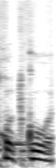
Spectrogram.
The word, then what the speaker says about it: Rothko: ou une bannière donnée je prononce rotco à la française hein euh et parosco parce que quand on a acquis une certaine célébrité on a droit d'avoir son nom francisé nous disons pas mozzart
